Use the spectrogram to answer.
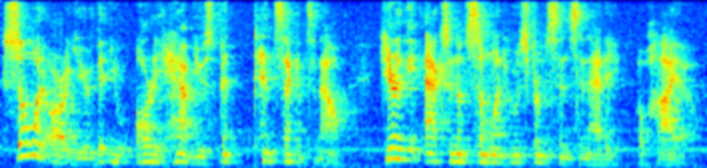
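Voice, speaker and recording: A man of middle pitch talks in a relaxed, conversational way, his neutral American accent carrying only the faintest Southern trace. He muses aloud and turns questions back to the listener. The room is echoey, with a faint hum of background ambience. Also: moderate pace. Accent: mostly neutral American with a faint Southern hint. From Alabama, USA. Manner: conversational, musing, asks the viewer questions. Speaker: vlogger. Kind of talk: casual talk to camera.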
